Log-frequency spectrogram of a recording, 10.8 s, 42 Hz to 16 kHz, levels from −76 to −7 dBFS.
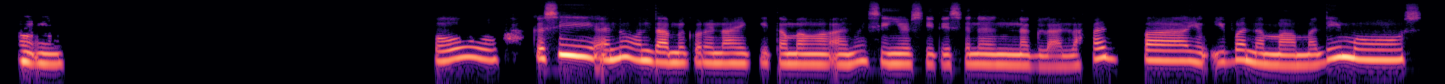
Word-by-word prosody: Mm. 185 -4 0 2.8
Oo, 250 +3 -1 0.2
kasi 310 +2 +7
ano, 275 +1 +1
ang 230 -2 0
dami 195 -1 +1
ko - - -9
rin 190 0 -3
nakikitang 185 -1 -3
mga 180 0 +1 0.2
ano, 210 +5 -4
senior 180 -3 -2
citizen 175 0 -6
na 175 -1 0 0.2
naglalakad 160 - -5 0.2
pa, 225 -1 +1
yung 205 -3 -5
iba 205 +5 -4
namamalimos, 235 - +1
200 Hz, 105 wpm, -22 LUFS, 180-240 Hz, 2.8 s, kasi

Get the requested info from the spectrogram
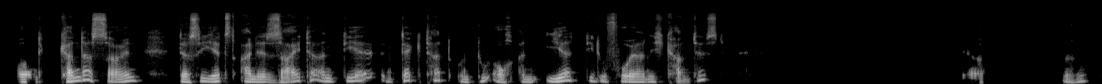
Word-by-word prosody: Und 115 0 +2 0.2
kann 145 +5 +6
das 210 -4 +3
sein, 145 +10 +2 0.4
dass 120 -2 +5
sie 145 - 0
jetzt 135 +2 +1
eine 120 -2 +3
Seite 110 - +1
an 145 -2 -2
dir 160 +1 -1
entdeckt 125 +10 -4
hat 180 +1 -5
und 115 -3 -5
du 155 - -3
auch 115 -2 -1
an 115 0 -5
ihr, 155 +7 +4
die 160 - -5
du 140 - -5
vorher 120 -1 +2
nicht 120 -1 -4
kanntest? 220 +3 -5 2.4
Ja. - - -7 0.9
Mhm. 125 +4 -6
130 Hz, 135 wpm, -27 LUFS, 120-160 Hz, 2.4 s, kann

